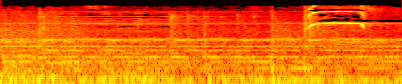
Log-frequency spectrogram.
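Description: Over a steady outdoor rumble, a marmot on guard gives its alarm whistle once to warn the colony of a hunting young bald eagle, loud and piercing: a short, shrill note lasting about half a second near the end.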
